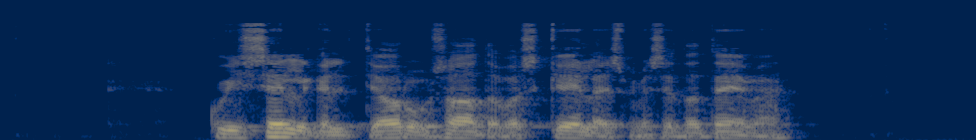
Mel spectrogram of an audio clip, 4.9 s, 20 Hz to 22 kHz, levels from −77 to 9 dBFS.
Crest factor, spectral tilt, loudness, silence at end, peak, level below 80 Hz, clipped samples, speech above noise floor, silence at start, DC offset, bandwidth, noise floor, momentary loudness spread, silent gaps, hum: 20 dB; -5 dB/octave; -27 LUFS; 0.95 s; -10 dBFS; -54 dBFS; under 0.1%; 46 dB; 1.05 s; under 0.1%; 11.5 kHz; -73 dBFS; 10 LU; none; none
